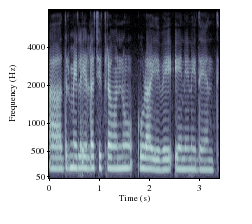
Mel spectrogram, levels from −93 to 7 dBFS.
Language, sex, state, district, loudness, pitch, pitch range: Kannada, female, Karnataka, Bidar, -16 LUFS, 195 Hz, 180-205 Hz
